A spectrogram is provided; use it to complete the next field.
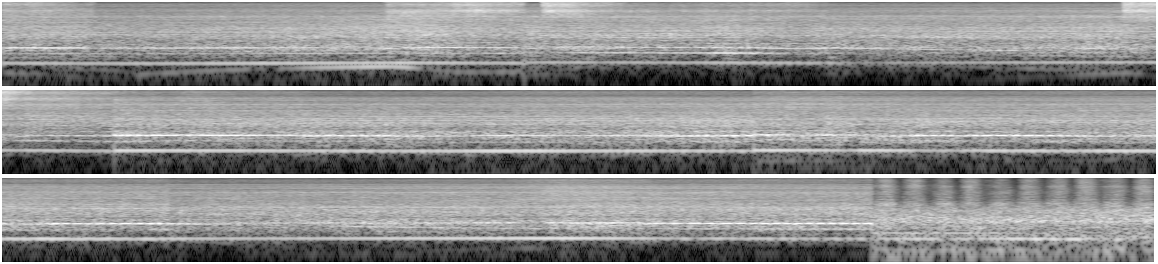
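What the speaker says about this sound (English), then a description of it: "I clamped the orbital sander to the work surface with this wood clamp thing" A clamped, stationary orbital sander shapes the handle of a curved wooden phone stand, a continuous close whirring hum with shifting grinding rub as the wood is pressed and moved, cutting off near the end.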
